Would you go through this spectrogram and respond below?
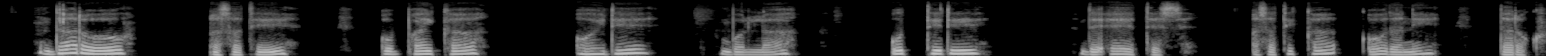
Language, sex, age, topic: Gamo, male, 36-49, government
